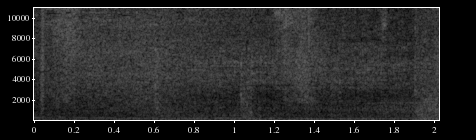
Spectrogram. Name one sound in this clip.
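Smoke hisses out of a canister.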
